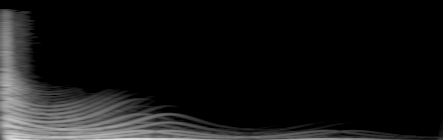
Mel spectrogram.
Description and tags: jelly kick
Kick with heavy flanger
bass-drum, bassdrum, bd, flanger, jelly, kick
